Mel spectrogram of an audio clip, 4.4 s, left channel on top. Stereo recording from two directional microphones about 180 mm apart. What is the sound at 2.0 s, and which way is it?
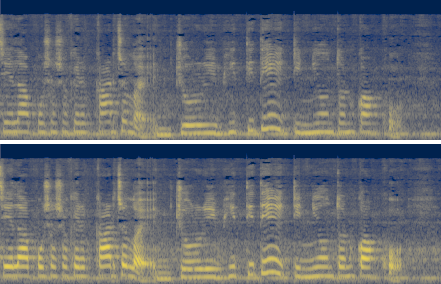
A woman's voice, 20° left (ahead or behind).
